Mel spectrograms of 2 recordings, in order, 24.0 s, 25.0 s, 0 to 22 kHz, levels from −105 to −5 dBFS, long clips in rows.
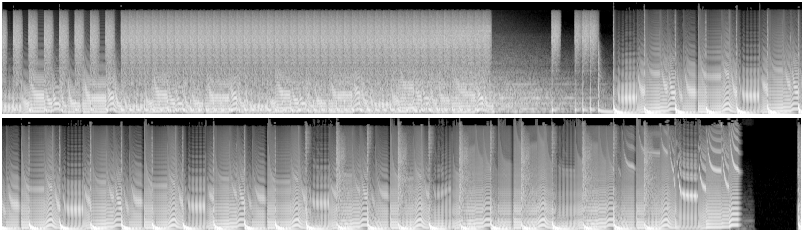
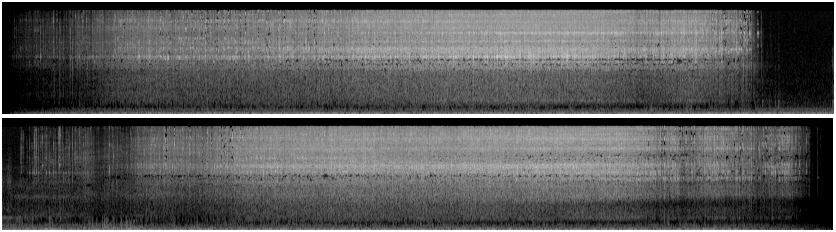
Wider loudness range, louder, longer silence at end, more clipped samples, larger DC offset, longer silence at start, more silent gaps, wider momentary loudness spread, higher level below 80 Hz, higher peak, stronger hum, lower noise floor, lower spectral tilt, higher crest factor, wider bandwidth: second, 2 LU vs 15 LU; first, -11 LUFS vs -24 LUFS; second, 0 s vs 0.55 s; neither; first, 0.2% vs under 0.1%; second, 0 s vs 1.4 s; neither; second, 3 LU vs 18 LU; first, -16 dBFS vs -64 dBFS; first, 0 dBFS vs -6 dBFS; second, none vs 60 Hz at -80 dBFS; first, under -90 dBFS vs -69 dBFS; first, -5 dB/octave vs 6 dB/octave; second, 10 dB vs 24 dB; first, 18.5 kHz vs 16.5 kHz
